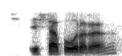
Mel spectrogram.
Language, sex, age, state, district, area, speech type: Telugu, male, 18-30, Telangana, Nalgonda, urban, conversation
